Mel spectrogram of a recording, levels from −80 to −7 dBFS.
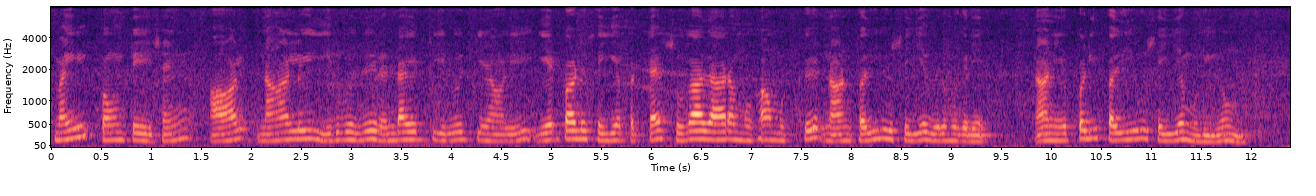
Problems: constant background noise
